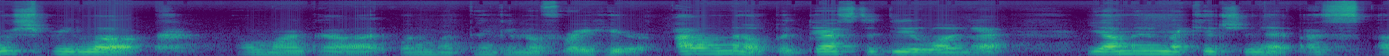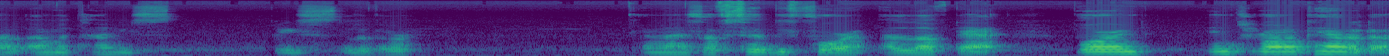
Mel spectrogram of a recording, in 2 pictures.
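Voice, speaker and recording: A woman with an American accent uses an ordinary speaking voice, fairly low in pitch, at a moderate pace with fairly even intonation and big swings in loudness. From United States. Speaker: crafts vlogger. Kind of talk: casual tutorial. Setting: home kitchenette. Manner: unscripted, chatty.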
